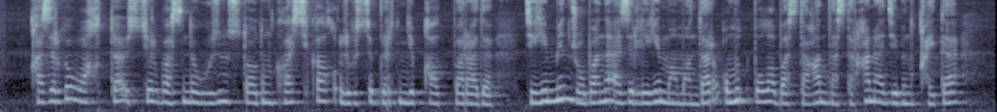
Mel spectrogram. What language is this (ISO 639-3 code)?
kaz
